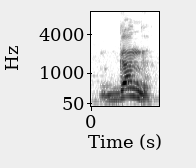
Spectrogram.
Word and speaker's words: गं: उनको मिला होगा कि जो तीसरा उच्चारण है कहीं ना कहीं इस बीज मंत्र का है वो है ओम गंग। फिर से सुन लीजिए, गंग, गंग, गंगा वाला गंग।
